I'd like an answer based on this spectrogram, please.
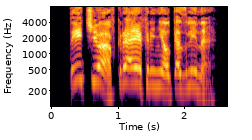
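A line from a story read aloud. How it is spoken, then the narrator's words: Nasal energetic drawl. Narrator (Russian): гнусаво и протяжно, но энергично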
